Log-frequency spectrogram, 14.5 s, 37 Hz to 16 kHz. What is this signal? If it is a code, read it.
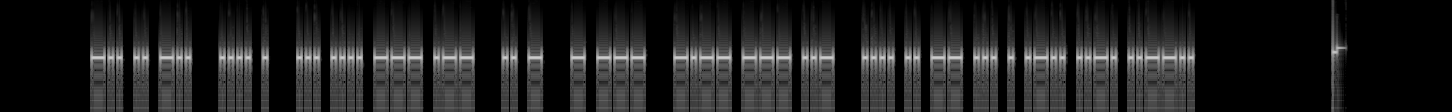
Morse code, heard as a keyed tone, about 28 wpm, 700 Hz. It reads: DID HE SHOW IT TO YOU HIMSELF?
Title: Sentences from Top 1600 Words 28wpm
